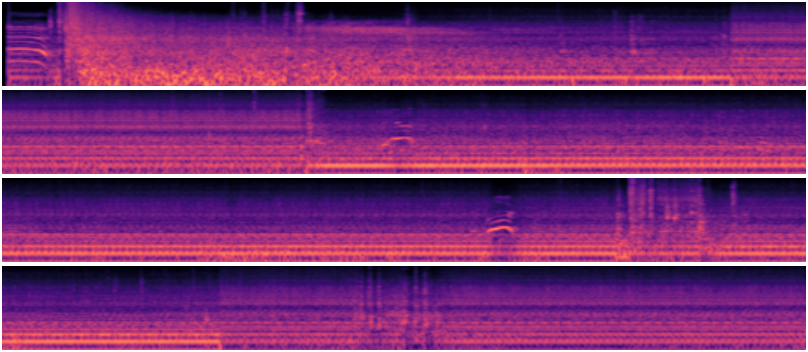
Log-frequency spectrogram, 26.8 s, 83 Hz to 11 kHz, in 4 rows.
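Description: A 155 mm TRF-1 towed howitzer fires one round right at the start: a single loud blast with a long ringing decay. After it a steady mechanical hum runs on, broken by a brief clatter about nineteen seconds in.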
